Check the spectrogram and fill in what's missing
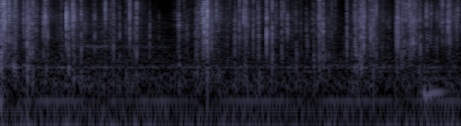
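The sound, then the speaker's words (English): Continuous crinkling and rustling of a thin plastic fruit snacks wrapper being handled and torn open, with irregular bursts of crackle and no voices over it. “So, excuse me while I open up these fruit snacks for my daughter.”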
